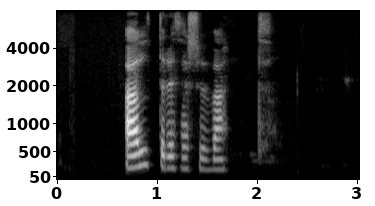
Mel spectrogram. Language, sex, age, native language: Icelandic, female, 40-49, Icelandic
